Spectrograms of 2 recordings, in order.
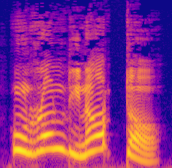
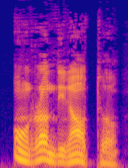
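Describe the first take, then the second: First: "Un rondinotto!" said high with a stressed "un", falling; "Un rondinotto!" sung out high with a fall; high take. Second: Low take. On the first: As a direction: pitch "Un rondinotto!" up high, punch "un". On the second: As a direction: drop down low on "Un rondinotto!". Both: A narrator's reading. Takes of the same word.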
